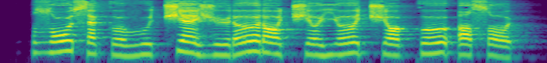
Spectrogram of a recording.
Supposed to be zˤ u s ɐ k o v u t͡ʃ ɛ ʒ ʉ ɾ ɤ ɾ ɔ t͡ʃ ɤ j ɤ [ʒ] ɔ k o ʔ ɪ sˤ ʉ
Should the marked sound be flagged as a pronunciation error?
yes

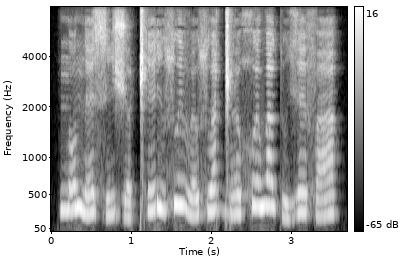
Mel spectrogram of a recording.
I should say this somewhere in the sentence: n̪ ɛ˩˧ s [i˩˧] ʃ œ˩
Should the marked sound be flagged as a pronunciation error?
no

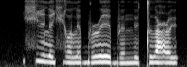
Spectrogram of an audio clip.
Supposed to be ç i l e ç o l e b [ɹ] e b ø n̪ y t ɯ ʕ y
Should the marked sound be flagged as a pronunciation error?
no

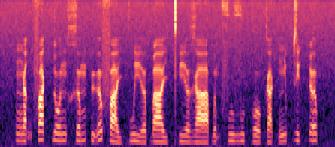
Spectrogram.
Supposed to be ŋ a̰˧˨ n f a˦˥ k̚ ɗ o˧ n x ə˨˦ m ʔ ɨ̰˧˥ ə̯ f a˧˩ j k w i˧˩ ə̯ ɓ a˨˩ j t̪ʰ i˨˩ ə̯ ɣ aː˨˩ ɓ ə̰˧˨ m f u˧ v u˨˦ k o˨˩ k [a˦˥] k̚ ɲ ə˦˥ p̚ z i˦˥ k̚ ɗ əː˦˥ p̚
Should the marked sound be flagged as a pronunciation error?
yes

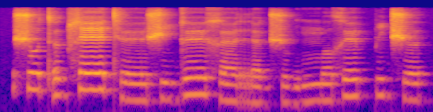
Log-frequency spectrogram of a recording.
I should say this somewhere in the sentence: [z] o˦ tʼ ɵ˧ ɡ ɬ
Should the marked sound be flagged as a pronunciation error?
yes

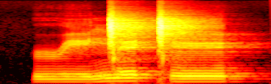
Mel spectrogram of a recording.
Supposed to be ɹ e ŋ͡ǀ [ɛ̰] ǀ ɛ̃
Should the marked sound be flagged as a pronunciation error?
yes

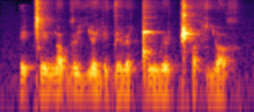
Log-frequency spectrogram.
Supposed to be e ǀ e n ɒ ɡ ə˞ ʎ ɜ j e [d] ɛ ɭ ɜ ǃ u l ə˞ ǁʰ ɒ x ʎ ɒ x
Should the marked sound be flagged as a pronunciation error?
no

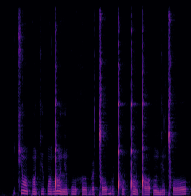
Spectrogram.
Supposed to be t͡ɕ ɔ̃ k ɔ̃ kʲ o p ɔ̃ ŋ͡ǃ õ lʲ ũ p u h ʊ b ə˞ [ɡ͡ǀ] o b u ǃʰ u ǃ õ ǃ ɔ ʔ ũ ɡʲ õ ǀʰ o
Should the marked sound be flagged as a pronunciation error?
yes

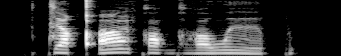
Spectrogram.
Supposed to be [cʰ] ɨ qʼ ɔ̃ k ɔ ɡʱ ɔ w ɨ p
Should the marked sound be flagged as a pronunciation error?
yes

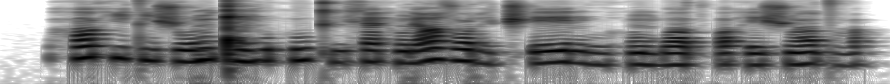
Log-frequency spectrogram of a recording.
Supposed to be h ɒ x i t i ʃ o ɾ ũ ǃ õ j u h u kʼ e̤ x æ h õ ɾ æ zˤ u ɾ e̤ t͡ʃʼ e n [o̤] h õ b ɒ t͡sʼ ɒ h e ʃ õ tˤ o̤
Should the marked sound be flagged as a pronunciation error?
no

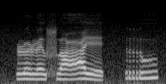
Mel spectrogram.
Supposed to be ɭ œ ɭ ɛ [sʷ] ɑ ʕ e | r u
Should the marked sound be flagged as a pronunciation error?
no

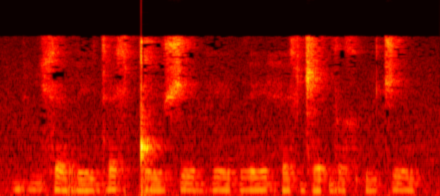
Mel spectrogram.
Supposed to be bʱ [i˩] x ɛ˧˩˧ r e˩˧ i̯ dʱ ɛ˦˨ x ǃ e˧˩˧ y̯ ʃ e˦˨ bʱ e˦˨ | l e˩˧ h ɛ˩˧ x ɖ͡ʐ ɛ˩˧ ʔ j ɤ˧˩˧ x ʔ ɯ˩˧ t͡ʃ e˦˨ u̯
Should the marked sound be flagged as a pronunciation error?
yes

